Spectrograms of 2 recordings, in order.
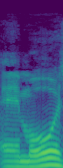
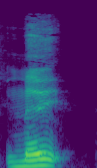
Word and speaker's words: MØ: In the West, like in UK and in America, it's Mo. Like, that's the way she'll tell folk to say it. In Danish, it's like M with O with a line through it. But in Danish, you call that, it's pronounced Moo. But then if I was to say that, you'd say Moo, and it's like, no, the Danes are like, no, that's the sound a cow makes.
